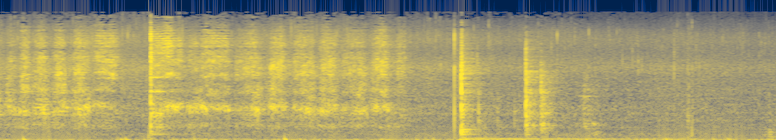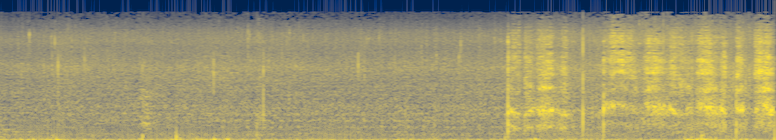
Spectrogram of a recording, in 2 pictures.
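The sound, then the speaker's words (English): Garlic fries in a pan while it is stirred constantly, giving a dense, steady sizzle with scraping stirring sounds and a few sharper clatters throughout. “Stir it up so that your garlic doesn't burn too much. So make sure that you are constantly stirring this.”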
